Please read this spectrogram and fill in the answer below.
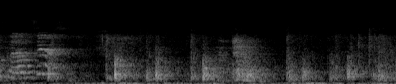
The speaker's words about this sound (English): Upstairs. The cool thing is I can edit out all these footsteps and stuff. Well, leave it in. You think so? Oh, yeah. Give it ambience.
